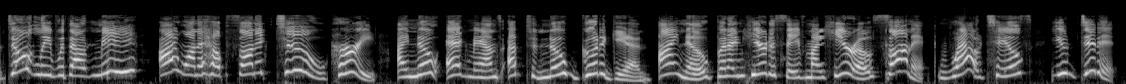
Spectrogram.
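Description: A woman voicing a cute, energetic young girl hedgehog for a video game, sweet but feisty and lovestruck, with a perky, emphatic girlish delivery. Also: very high voice, no echo, studio quality, full character voice. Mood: determined, perky.

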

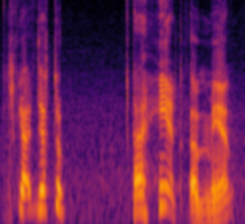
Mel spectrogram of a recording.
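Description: A man's voice: high voice, sing-song, measured pace, bright, forceful tone, poor audio. An older man hosting a foraging vlog outdoors in his garden, talking in a rambling, folksy, chatty way with small jokes and stumbles, recorded on a handheld camera mic held close. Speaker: foraging channel host. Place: outdoors in a garden among pine trees.

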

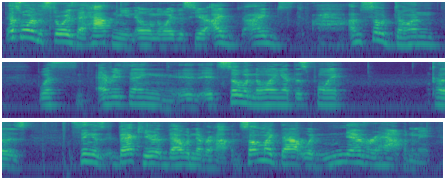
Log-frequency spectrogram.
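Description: A man's voice: a little high, a bit bright. A young man from Massachusetts with a headset mic in a small room, telling a rambling, swear-filled story over game footage. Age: young adult. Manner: rambling, frequent swearing and restarts. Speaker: gaming YouTuber. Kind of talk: casual storytelling over gameplay.

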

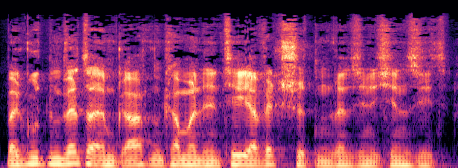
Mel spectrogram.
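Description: Actor playing a dry, sardonic old colonel. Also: male voice, lowish voice, lightly acted. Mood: sardonic disgust. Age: older. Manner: formal, ironic, deliberate. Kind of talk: German radio crime drama acting.

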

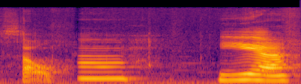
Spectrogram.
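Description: Chatty young woman, fairly high voice. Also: extremely slow, poor audio. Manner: chatty, addresses viewers as baby girl. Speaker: dental hygienist vlogger. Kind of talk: casual vlog chat. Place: car and home living room. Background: soft background music.

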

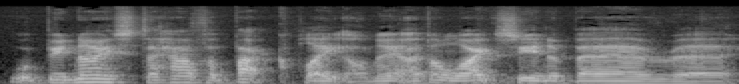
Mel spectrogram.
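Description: A man in his fifties, croaky from a flu, chatting casually through an unboxing in his home office, recorded on a camera's built-in mic. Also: on the low side, normal speed. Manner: relaxed, chatty, trails off. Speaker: tech vlogger. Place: home office, indoors, seated at a desk.

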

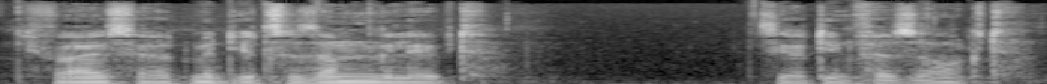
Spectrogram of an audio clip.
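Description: Low, husky, blunt lighthouse keeper. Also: male voice, little pitch movement, brisk, darkish tone. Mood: scornful. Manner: blunt, disdainful. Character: blunt, scornful male lighthouse keeper, ex-navy. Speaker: actor in an audio drama. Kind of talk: German crime radio play acting.

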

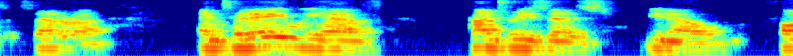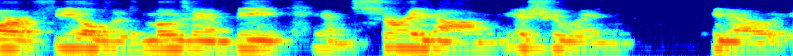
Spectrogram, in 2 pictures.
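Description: Casting: male moderator, middle-aged, medium pitch, wordy and halting, on a very roomy video call. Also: a bit bright, muffled recording. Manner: wordy, halting, frequent "you know". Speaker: panel moderator. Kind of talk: conversational, long-winded questioning.

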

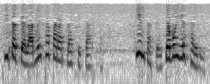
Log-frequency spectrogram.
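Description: High-voiced, devoted Mexican mother. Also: very animated, fairly quick. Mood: tender, hopeful. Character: grateful, devoted village mother and schoolteacher. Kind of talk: old Mexican radio soap acting. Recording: muffled, noisy old radio recording.

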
